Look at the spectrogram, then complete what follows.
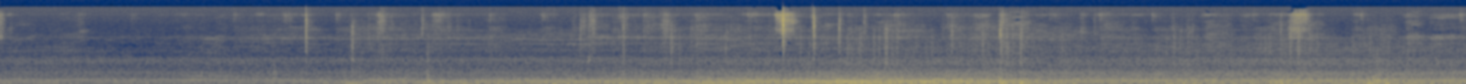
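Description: Car road and engine noise heard inside the cabin: a steady low rumble that grows louder as the car pulls away from a standstill and gathers speed, then settles to an even level at cruising speed.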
